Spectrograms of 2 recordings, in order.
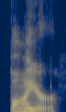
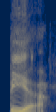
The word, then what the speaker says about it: Bier: If I had not pronounced it for you, Bier, maybe you would have said Bayer. Well, this word is pronounced Bier.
